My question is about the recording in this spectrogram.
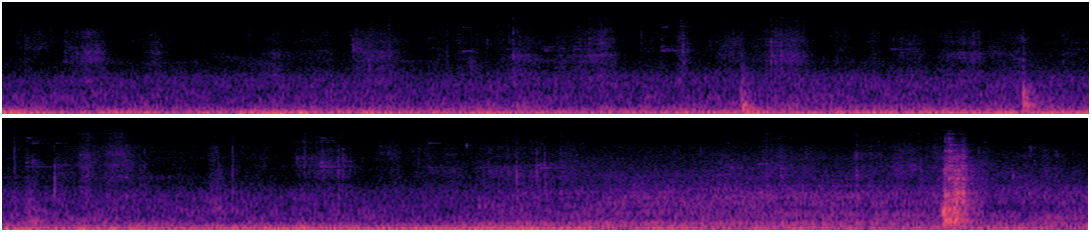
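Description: A fillet knife slicing and scraping along a barracuda fillet on a cutting board, cutting away the rib cage: soft, faint scrapes with a couple of small ticks, over a low steady rumble.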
